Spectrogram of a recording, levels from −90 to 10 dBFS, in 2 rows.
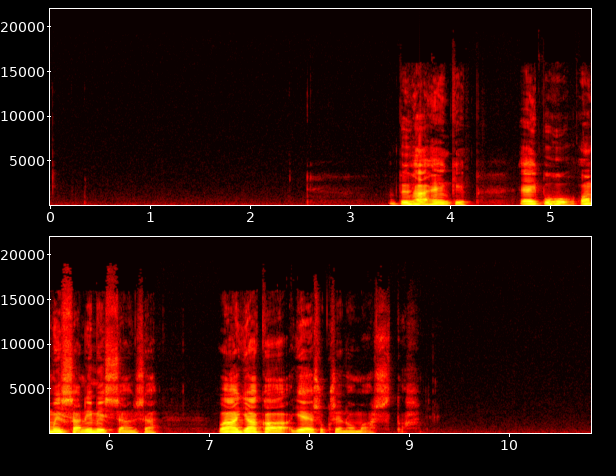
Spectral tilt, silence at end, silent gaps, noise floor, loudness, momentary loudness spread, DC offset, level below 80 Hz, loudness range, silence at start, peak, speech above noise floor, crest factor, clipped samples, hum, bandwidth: -6.5 dB/octave; 1.8 s; none; -65 dBFS; -17 LUFS; 17 LU; under 0.1%; -60 dBFS; 6 LU; 3.4 s; 0 dBFS; 48 dB; 20 dB; under 0.1%; none; 16 kHz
